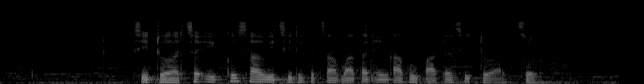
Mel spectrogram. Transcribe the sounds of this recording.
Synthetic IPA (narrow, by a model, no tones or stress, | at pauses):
siɖ̥o̤ard̥ʒ̥ɔ̤ʔikusawid̥ʒ̥i̤nikət͡ʃampat̪anɪŋkab̥ṳpat̪ɛnsiɖ̥oard̥ʒ̥ɔ̤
